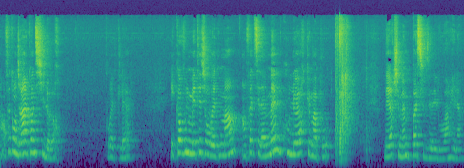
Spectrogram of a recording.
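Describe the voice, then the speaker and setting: Young woman rambling on about her haul, kinda high voice, echoey room. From Belgium. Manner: chatty, rambling with many hesitations. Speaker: beauty youtuber. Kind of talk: casual haul vlog.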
